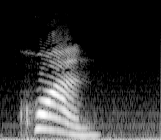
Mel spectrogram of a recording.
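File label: "kuan", Mandarin Chinese, fourth tone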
